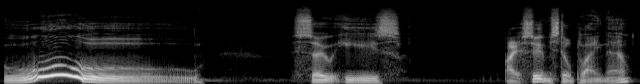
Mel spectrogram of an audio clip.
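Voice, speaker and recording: A man's voice: low-pitched, huge pitch swings, drawn-out words, vocal fry, mellow, no room sound, clean studio sound. A man hosting a football podcast, chatting casually with playful, teasing banter. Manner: jokey, playful teasing, mild swearing. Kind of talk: casual banter, quiz chat.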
